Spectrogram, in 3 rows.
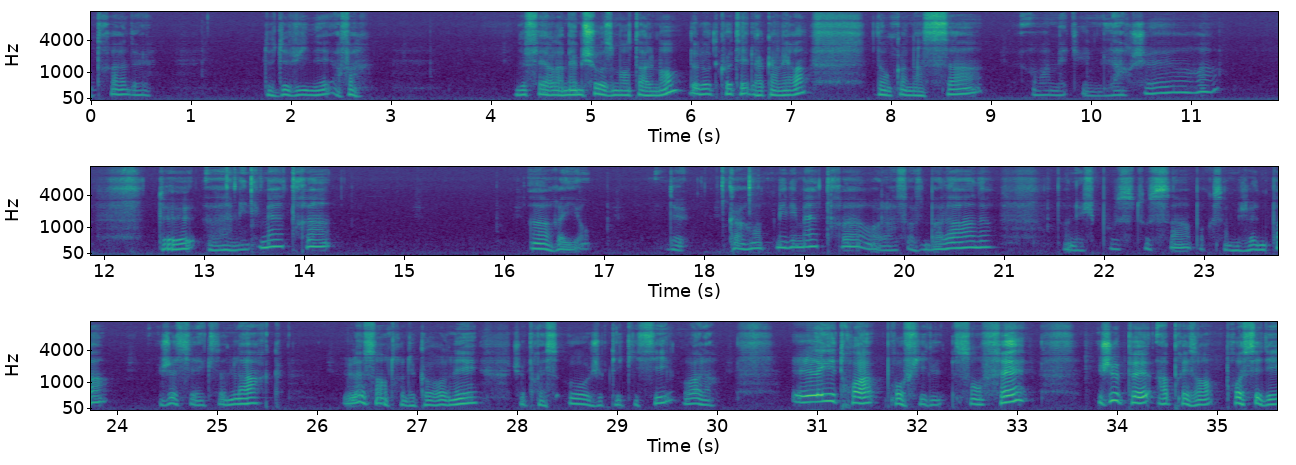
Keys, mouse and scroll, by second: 1.0 click, 3.3 click, 6.2 click, 9.9 click, 11.2 click, 13.0 KP_2, 13.1 KP_0, 13.4 Return, 15.8 click, 17.0 click, 18.0 KP_4, 18.1 KP_0, 18.4 Return, 18.4 KP_Enter, 19.2-19.8 scroll down 1, 19.6 typing, 21.3-21.9 drag, 23.0-23.8 drag, 24.4 click, 26.2 click, 26.4 typing, 28.8 typing, 29.5 scroll up 1, 31.0-31.7 typing, 31.0 click, 31.8 scroll down 1, 32.5-33.0 right drag.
